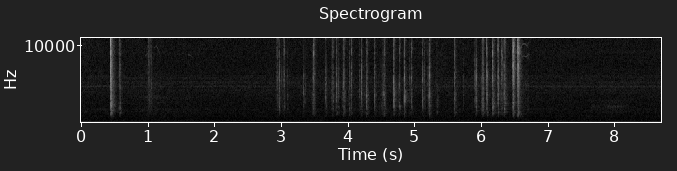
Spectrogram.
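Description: Computer keyboard keys clicking as a password is typed, in a quick run of keystrokes from about three seconds in until shortly before seven seconds. A single louder click comes about half a second in.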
